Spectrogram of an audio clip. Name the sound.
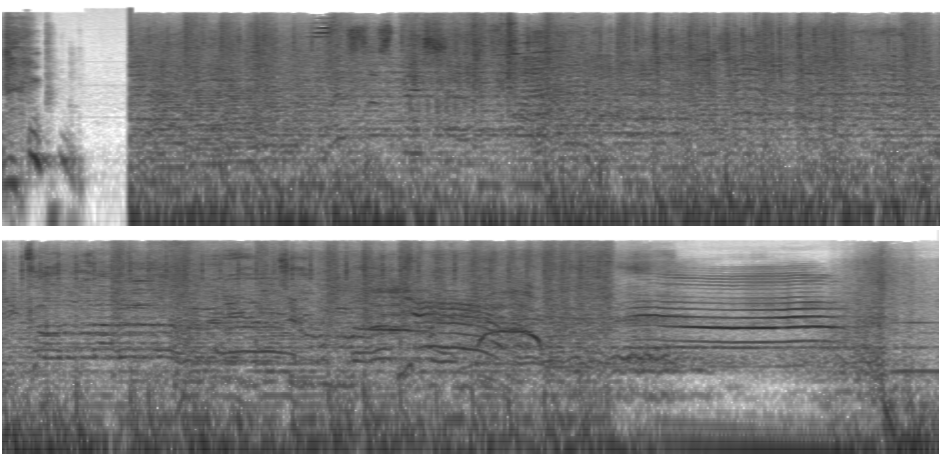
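cat meowing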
